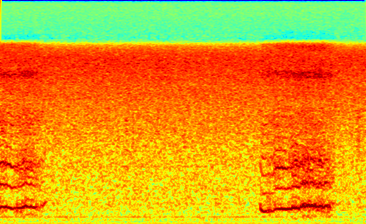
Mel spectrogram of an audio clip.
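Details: Newly adopted cat snoring while asleep: two soft, squeaky, whistling breaths a few seconds apart, a light tonal snore over quiet room noise.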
